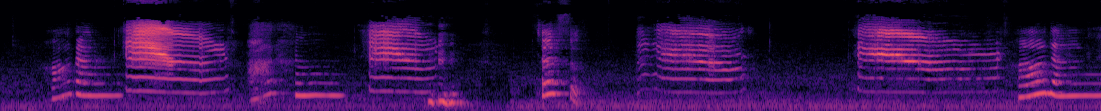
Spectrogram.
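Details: Fragile rescued kittens met on the road back from a family funeral, clinging to one another. Loud, drawn-out, insistent meows repeat about every two seconds, some rising sharply at the end, with brief quiet voices in between.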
